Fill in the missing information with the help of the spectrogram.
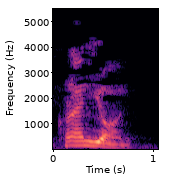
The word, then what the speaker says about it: kranion: Well, the Greek word for this place is spelled K-R-A-N-I-O-N, Cranion.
